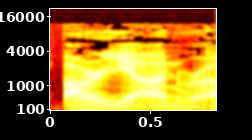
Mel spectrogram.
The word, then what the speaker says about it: Arianrhod: Yeah, so it's Arianrhod. – Arianrhod. – It's a Celtic name.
